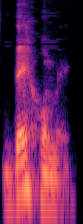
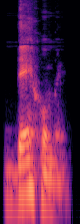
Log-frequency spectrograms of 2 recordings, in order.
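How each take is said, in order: The two takes are said the same way.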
